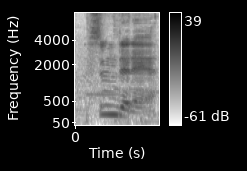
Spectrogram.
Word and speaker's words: tsundere: Google how to pronounce. Here you go. Oh, okay. Here it goes. Tsundere. Tsundere.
